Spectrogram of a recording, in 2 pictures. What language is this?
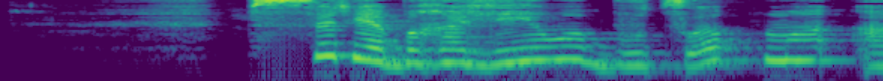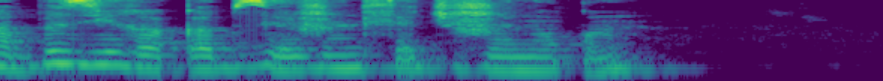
Kabardian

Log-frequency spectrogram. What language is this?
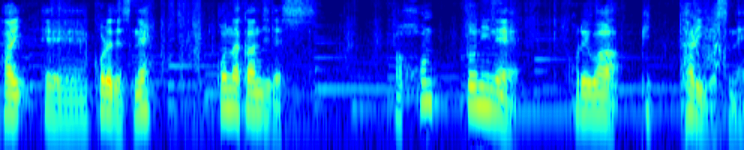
Japanese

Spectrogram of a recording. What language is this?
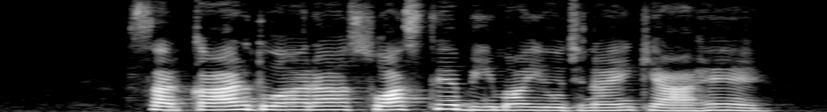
Hindi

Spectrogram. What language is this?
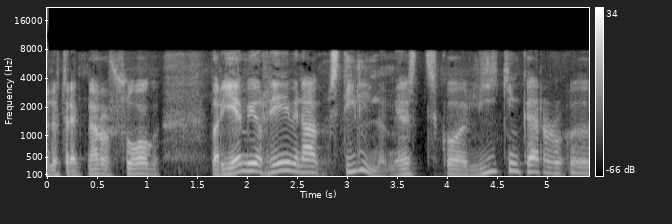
Icelandic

